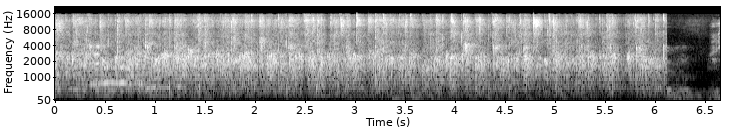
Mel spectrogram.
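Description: Dense applause from the audience at the close of a panel discussion on climate reparations from Germany to Cameroon. It fills the room steadily for about six seconds, then cuts off abruptly.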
